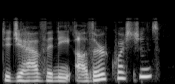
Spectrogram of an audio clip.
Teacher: maybe you had already been answering questions but you want to see if there's any more then you would emphasize other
